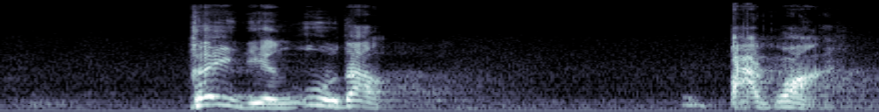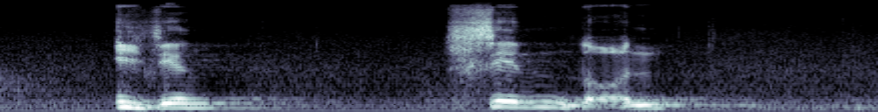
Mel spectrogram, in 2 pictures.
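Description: An elderly man speaks calmly into a microphone in short phrases.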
